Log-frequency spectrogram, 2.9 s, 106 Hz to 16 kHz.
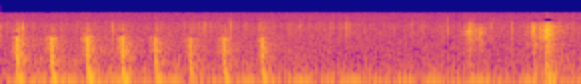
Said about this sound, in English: It was exactly 9:10 when I knocked on Marvin's door.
